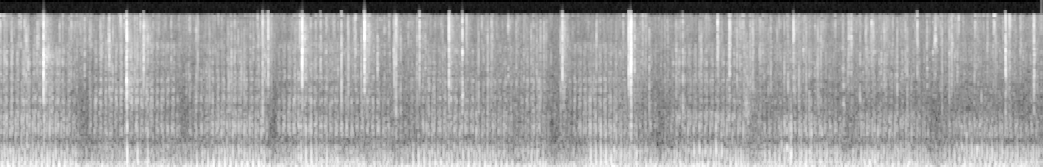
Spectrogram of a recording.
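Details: Continuous low rumbling purr of a cat, pulsing gently with its breathing, over frequent bright clicks and pops from a crackling fire in a small room.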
